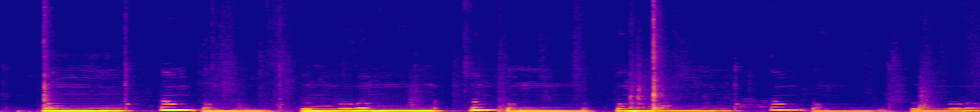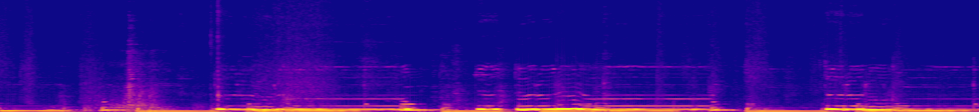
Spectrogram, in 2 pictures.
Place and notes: maddy singing near san pablo and alcatraz, oakland, ca - near san pablo and alcatraz, oakland, ca
field music raw maddy el rancho antioquia oakland california looper voice lovely lady lalala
